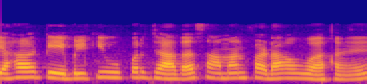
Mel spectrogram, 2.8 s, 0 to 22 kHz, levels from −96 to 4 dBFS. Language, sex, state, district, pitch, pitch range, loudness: Hindi, female, Haryana, Charkhi Dadri, 210 Hz, 195-230 Hz, -17 LUFS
